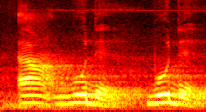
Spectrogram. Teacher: huruf Dal merupakan huruf Qalqalah sehingga harus ada pantulan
